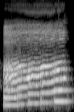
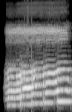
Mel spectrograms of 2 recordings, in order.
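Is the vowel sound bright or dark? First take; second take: bright; dark. First: The vowel sounds high, light and bright. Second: The vowel sounds low, deep and dark. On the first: The speaker calls it wrong. "your larynx, which is right here, was slightly high. So, it was more of a ah, and we don't want that sound" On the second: The speaker calls it right. "We want ah, we want a deeper, darker sound"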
